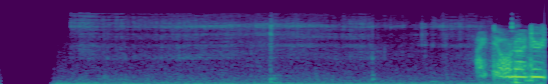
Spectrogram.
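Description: Fingers press and squish soft slime with faint crackles.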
